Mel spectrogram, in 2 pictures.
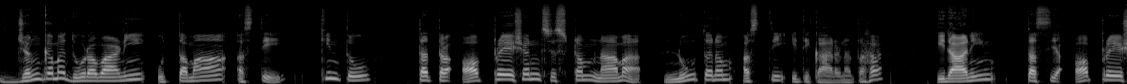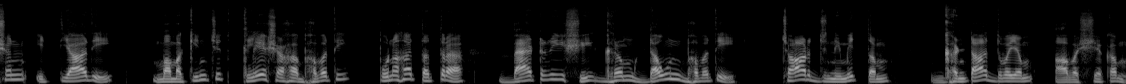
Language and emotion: Sanskrit, neutral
